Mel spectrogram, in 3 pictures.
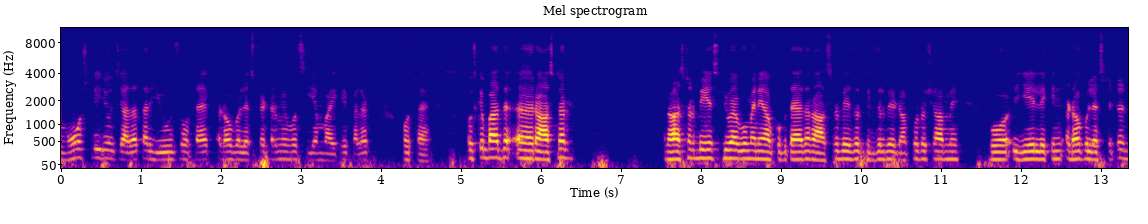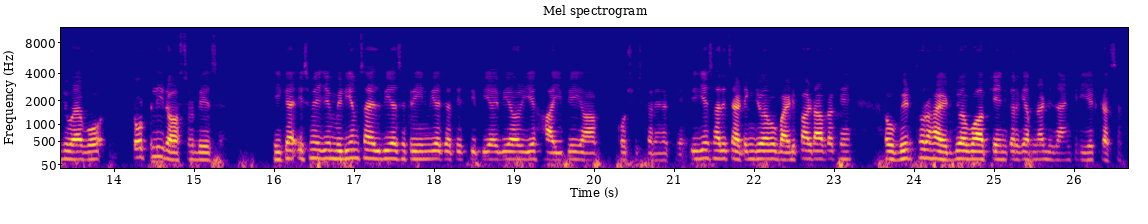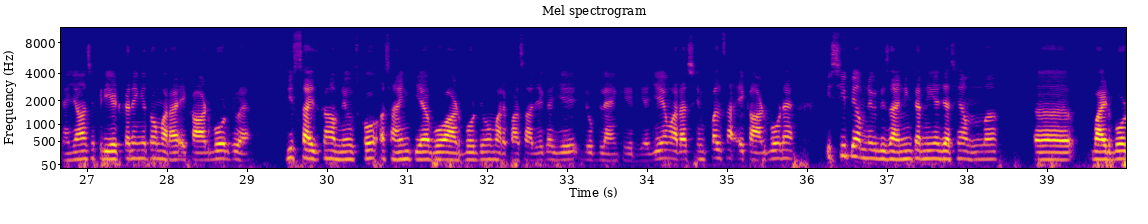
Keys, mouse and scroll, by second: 4.9 click, 20.4 click, 21.0-21.6 scroll down 1, 21.6-22.2 scroll up 1, 27.9 click.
